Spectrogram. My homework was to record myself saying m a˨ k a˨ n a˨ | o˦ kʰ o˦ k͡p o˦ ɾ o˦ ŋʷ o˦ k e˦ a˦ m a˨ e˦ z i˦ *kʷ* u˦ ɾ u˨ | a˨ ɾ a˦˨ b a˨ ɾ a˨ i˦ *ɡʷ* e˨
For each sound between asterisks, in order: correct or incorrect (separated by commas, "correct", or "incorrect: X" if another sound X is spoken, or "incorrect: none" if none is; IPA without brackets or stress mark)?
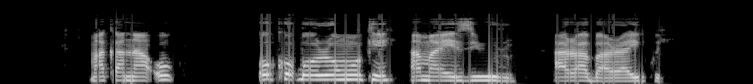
incorrect: none, incorrect: kʷ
